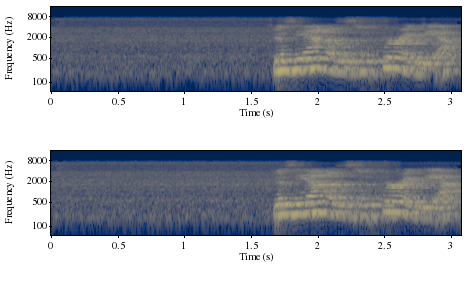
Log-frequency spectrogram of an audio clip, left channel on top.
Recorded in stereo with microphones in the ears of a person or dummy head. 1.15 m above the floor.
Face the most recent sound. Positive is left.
turn(degrees=70)  # may be behind; listen again after turning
